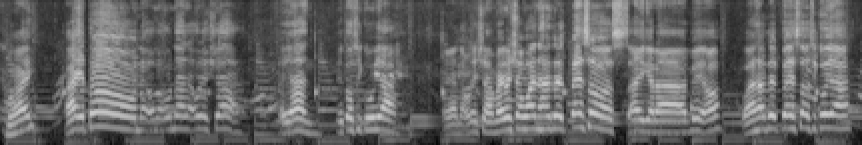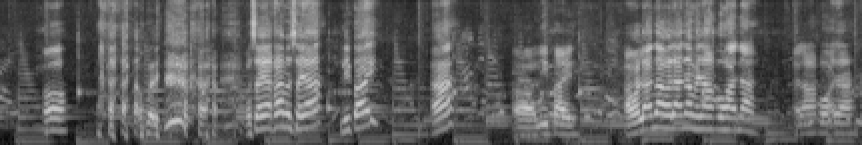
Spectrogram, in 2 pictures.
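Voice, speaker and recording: A man hosting games for schoolchildren outdoors, coaxing and counting down with animated energy. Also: extremely high pitch, brisk, over music. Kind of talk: lively outdoor game hosting.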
